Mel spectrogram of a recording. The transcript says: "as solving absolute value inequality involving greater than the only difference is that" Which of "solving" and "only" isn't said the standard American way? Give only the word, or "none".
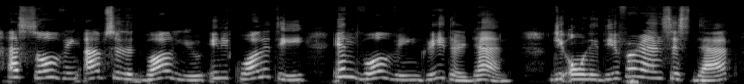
none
